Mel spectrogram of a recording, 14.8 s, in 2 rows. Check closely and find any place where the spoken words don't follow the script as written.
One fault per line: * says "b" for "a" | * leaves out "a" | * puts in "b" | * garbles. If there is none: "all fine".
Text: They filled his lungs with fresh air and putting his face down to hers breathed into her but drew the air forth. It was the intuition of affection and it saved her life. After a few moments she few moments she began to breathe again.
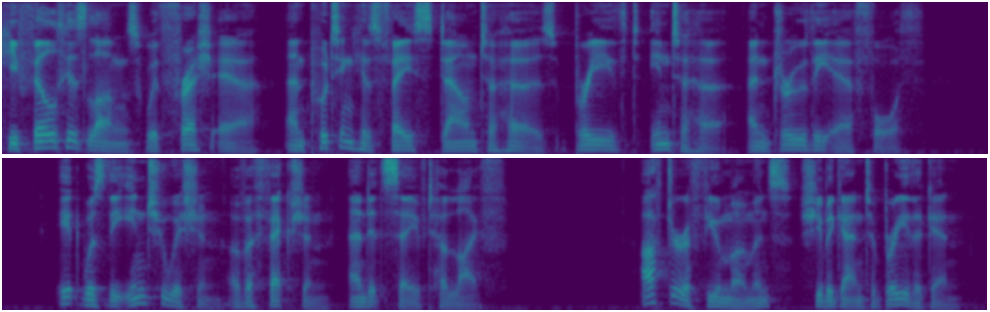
* says "He" for "They"
* says "and" for "but"
* leaves out "few moments she"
